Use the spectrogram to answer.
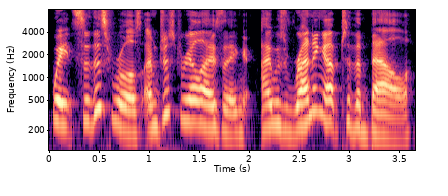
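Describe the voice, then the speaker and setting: Excitable giggly woman playing a tabletop game. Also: medium pitch, moderate pace. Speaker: player. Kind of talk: casual tabletop game play.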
